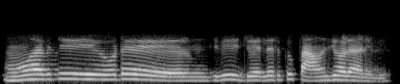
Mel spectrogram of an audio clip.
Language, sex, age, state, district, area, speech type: Odia, female, 45-60, Odisha, Dhenkanal, rural, conversation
